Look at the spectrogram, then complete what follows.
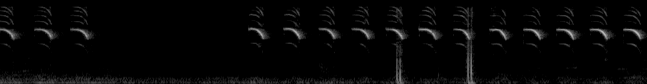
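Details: Bar-winged prinia in its 'tembakan' shooting-style song, used to call out rivals: three high downslurred notes, a pause of over a second, then a long regular series about three per second. Two sharp clicks cut through near the end.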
